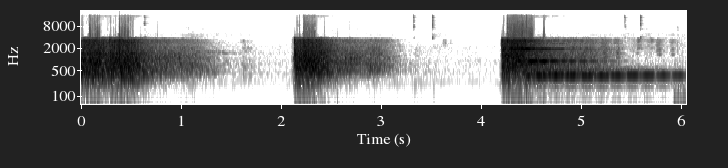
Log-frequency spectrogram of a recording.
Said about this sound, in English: Police say he first fired shots inside and didn't hit anyone. He then goes outside where he gets into a shootout with armed security guards through the doors, firing 20-plus shots in all.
